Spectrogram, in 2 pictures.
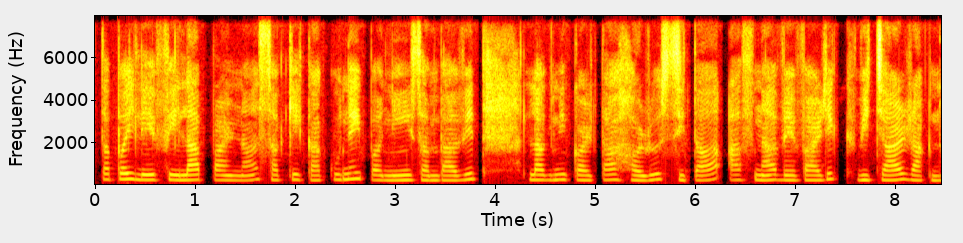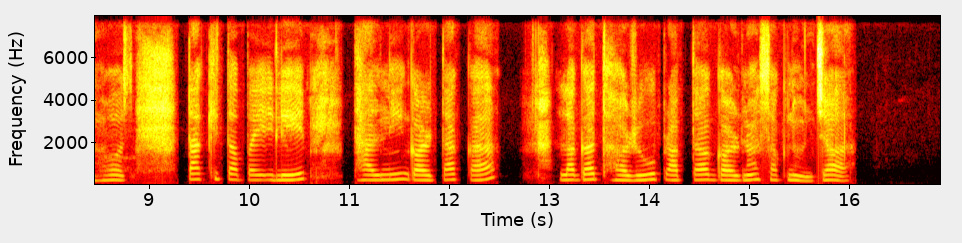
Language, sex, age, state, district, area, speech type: Nepali, female, 18-30, West Bengal, Kalimpong, rural, read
